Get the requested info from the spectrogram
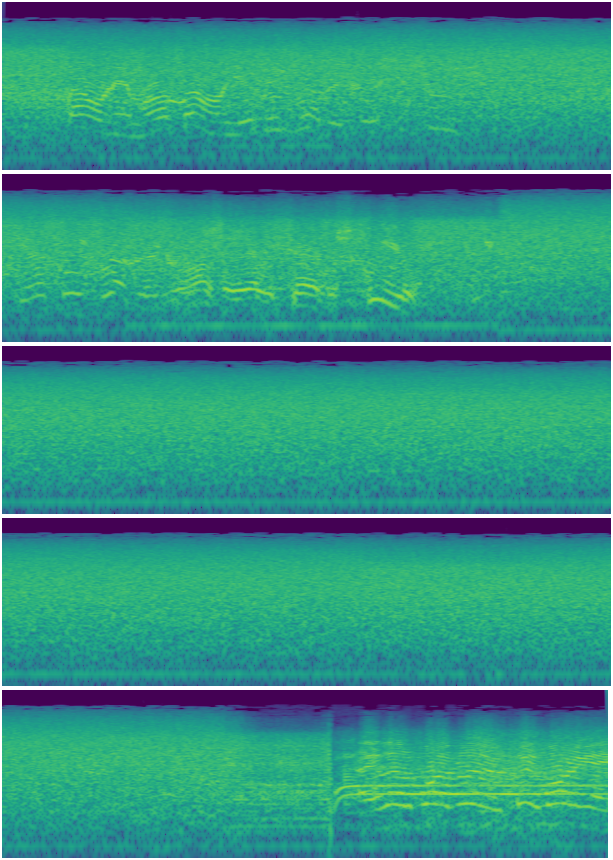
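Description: CB radio receiving long-distance skip signals. A steady hiss of band static runs throughout, with faint, fading distant voices under it in the first several seconds. Near the end a stronger transmission breaks in, with a steady whistle over the voice.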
